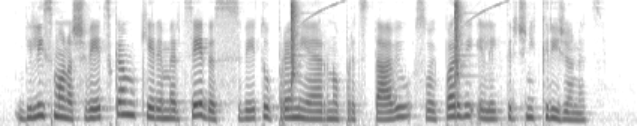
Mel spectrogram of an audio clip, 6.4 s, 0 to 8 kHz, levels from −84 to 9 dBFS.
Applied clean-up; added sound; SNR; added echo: none; Camera; 6 dB; none.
